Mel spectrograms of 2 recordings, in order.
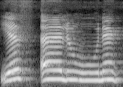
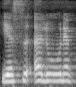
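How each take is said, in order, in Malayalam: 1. 's' ന് ശേഷമുള്ള ഗ്ലോട്ടൽ ക്യാച്ച് വ്യക്തമാണ്. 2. 's' ന് ശേഷമുള്ള ഗ്ലോട്ടൽ ക്യാച്ച് ഇല്ല. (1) "ഹംസയെ വ്യക്തമായിട്ട് ഉച്ചരിക്കുക" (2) "നോതരുത്"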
